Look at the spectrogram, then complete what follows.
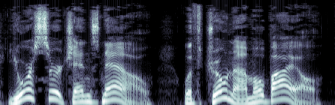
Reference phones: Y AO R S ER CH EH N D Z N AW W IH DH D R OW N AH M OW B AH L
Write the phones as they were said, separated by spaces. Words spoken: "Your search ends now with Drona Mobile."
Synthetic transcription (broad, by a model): Y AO R S ER CH EH N D Z N AW W IH DH D R OW N AH M OW B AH L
